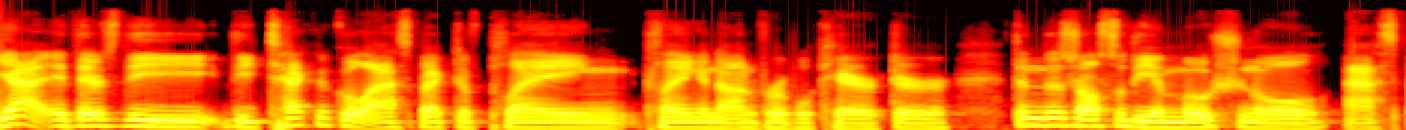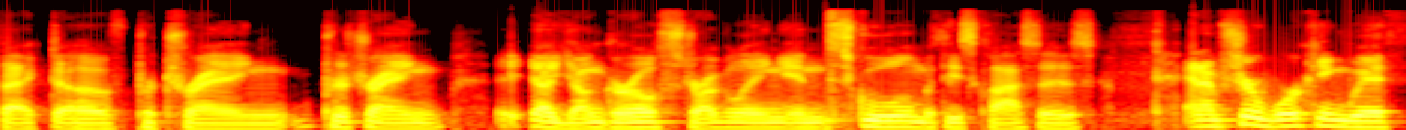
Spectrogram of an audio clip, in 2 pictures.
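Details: Adult male speaker; typical speech.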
